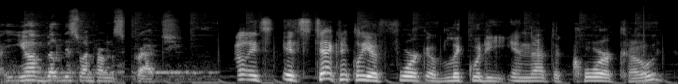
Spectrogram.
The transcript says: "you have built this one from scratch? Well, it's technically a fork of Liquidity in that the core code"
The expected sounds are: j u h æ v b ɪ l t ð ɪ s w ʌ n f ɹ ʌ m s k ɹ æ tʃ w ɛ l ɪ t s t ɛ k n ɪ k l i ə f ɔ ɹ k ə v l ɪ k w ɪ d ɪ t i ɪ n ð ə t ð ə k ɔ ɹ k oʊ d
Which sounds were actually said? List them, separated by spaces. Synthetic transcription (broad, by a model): j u h æ v b ɪ l t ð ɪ s w ʌ n f ɹ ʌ m s k ɹ æ tʃ w ɛ l ɪ t s t ɛ k n ɪ k l i ə f ɔ ɹ k ə v l ɪ k w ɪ d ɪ t ɪ n ð ə t ð ə k ɔ ɹ k oʊ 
